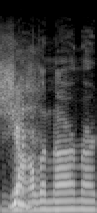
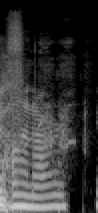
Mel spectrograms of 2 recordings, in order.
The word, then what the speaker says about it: Jolinar: So you do this weird Jalinar. It's pronounced Jalinar, too. – Jalinar. Yeah, it's very French.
